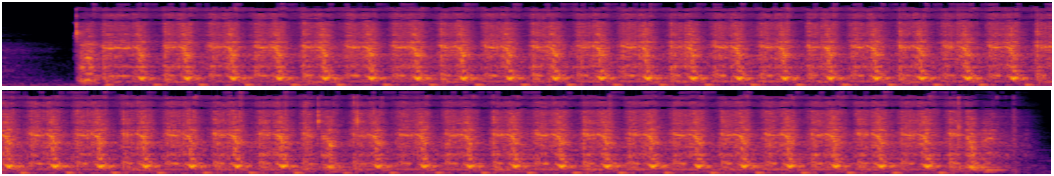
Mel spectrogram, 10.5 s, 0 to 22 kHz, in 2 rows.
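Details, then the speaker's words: 2007 Diamo Retro 50 GY6 scooter with a new intake tube, which started days ago. Owner suspects valve adjustment or choke. Even cranking at about two beats a second for ten seconds, never firing. Crank, no start; it later started only with starting fluid. "The only thing I can think of is maybe the valve does need adjusted, but it was running fine. Why wouldn't it start today, but it started a couple days ago?"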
